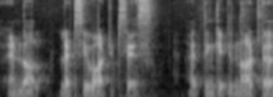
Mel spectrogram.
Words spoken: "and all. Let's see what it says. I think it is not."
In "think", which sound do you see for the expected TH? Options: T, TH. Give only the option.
T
